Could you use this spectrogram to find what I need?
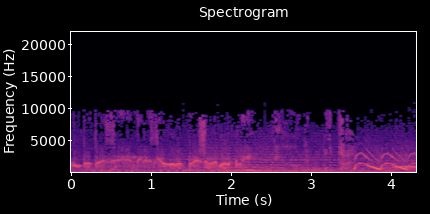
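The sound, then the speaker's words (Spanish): An ambulance siren wails as the ambulance races along a road, recklessly overtaking cars. The rising and falling tone sits over a loud, dense background of traffic and other sound, and it is clearest toward the end. “Mientras, Kimball, también con las sirenas de la ambulancia sonando, adelanta los coches de manera temeraria.”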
